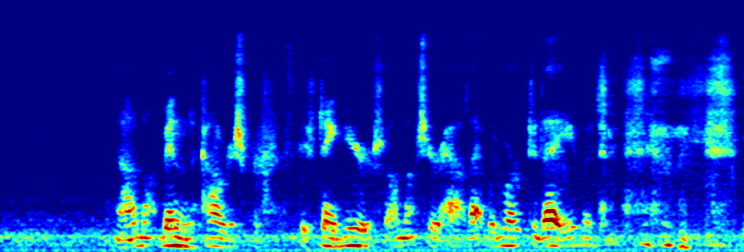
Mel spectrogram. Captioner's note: laughs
